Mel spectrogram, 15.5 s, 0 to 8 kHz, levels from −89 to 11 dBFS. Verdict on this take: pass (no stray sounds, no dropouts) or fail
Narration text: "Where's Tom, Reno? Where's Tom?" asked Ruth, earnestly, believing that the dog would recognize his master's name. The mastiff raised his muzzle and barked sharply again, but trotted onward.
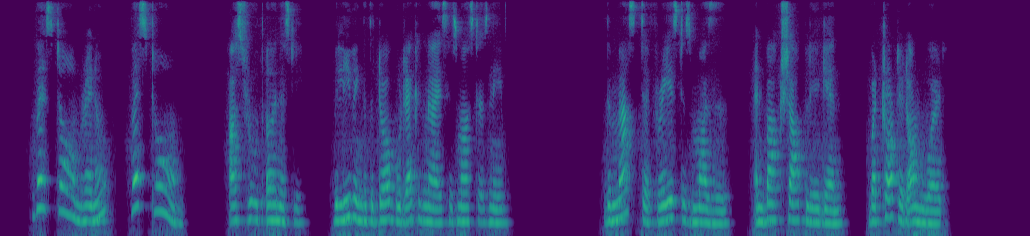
pass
